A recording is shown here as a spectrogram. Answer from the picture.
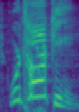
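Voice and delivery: high-pitched defensive comeback; mock indignant retort. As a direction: imitate an affronted family member. Family's retort to his complaint.

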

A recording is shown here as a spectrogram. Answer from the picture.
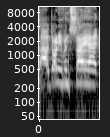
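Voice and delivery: high, loud protest; acted disgust. Biker begging pastor to stop, high disgusted protest. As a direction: recoil and cut the teasing off.

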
